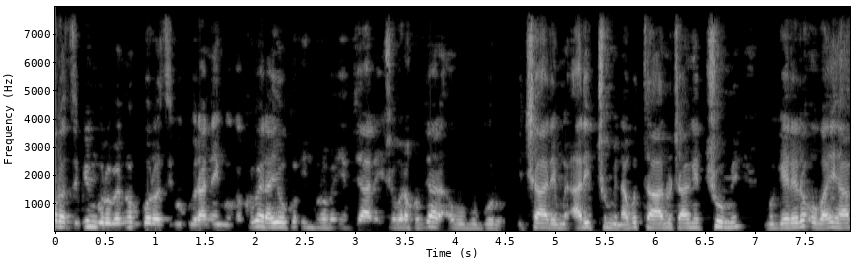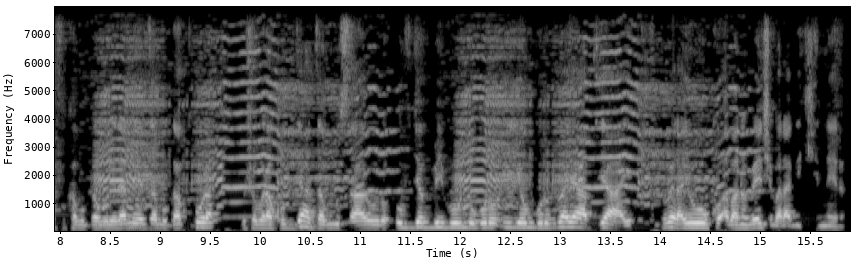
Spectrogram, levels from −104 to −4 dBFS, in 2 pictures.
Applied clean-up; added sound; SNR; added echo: classical method spectral subtraction.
